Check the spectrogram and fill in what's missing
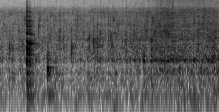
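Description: Chicken mince (keema) drops into a pan of lightly browned ingredients with a sudden loud sizzle, then settles into a steady crackling fry with a few soft stirring clatters.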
